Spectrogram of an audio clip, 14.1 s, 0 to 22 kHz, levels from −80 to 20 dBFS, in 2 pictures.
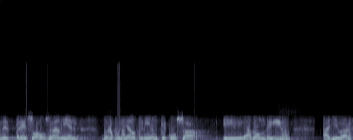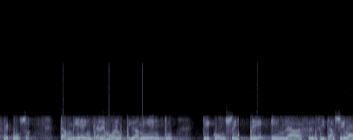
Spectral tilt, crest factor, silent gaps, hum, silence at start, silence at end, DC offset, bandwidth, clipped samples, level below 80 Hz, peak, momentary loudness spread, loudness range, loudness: -6.5 dB/octave; 14 dB; none; none; 0 s; 0 s; under 0.1%; 10 kHz; under 0.1%; -72 dBFS; -10 dBFS; 8 LU; 1 LU; -24 LUFS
